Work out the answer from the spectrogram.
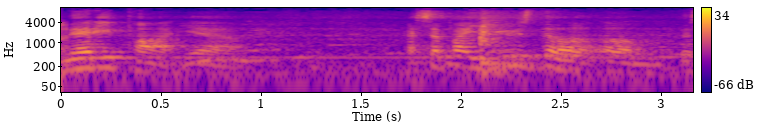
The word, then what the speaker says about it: neti pot: Neti pot? Neti pot, yeah.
